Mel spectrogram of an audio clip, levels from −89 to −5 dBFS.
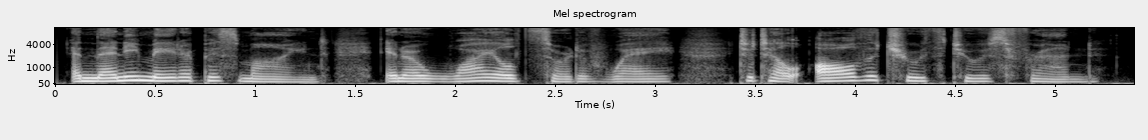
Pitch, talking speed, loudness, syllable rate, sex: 175 Hz, 235 wpm, -20 LUFS, 4.7 syllables/s, female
